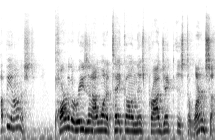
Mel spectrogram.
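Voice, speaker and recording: A man with a Texan accent speaks at a fairly quick pace in a high voice, with audible echo from the room. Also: ordinary pitch variation. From Texas. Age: 50s. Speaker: military history podcaster. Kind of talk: scripted narration.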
